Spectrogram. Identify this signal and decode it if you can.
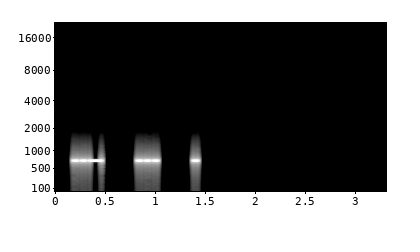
Morse code, heard as a keyed tone, about 30 wpm, spaced as for 17 wpm, 700 Hz. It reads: USE
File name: course / 30:10wpm / 237 Lesson 38f - Letter q - Words 30wpm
